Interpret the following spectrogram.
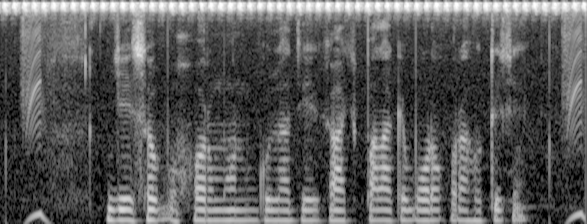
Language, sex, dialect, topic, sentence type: Bengali, male, Western, agriculture, statement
